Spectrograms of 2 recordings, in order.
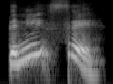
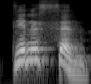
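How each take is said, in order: First: "Tení sed" said the casual Chilean way, final s dropped; Chilean casual form. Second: Said in the usual way. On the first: Shown as a demonstration. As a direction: say "Tení" loosely, like chatting with friends. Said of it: "y es, "¿Tienes sed?". ("Tení sed" coloquial chileno, sin la s final) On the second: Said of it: "y es".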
